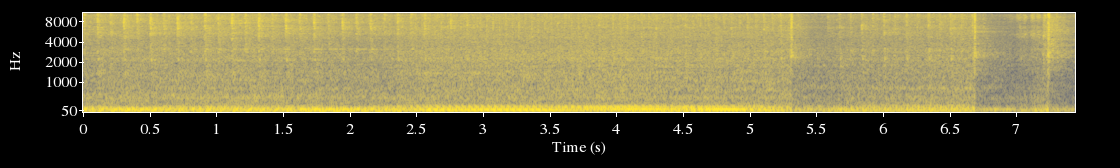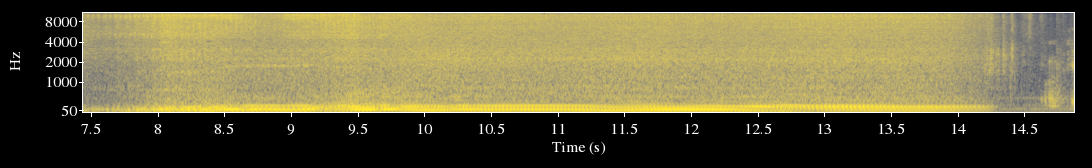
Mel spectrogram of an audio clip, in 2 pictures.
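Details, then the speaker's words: 1966 Triumph Spitfire MK2 at idle after carb adjustment: lumpy, uneven idle with an irregular beat about four times a second, still running very rough; misfire traced to swapped spark plug leads, missing on two cylinders. "it still runs very rough, and I decided to go ahead and rebuild the carbs."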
